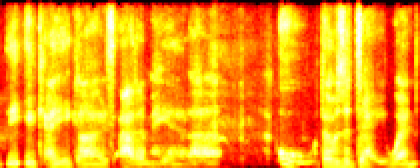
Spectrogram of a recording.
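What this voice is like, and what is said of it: Imitates another person's voice. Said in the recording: “your voice does change throughout the podcast. It sort of becomes a bit more comical towards the end. So a bit more like that.”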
